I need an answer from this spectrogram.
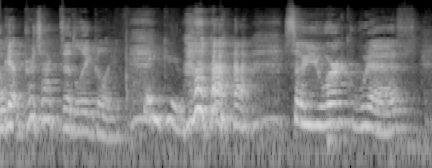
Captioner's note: laughter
